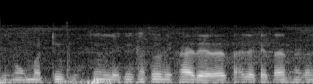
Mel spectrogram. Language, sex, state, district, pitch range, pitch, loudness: Hindi, male, Madhya Pradesh, Katni, 105-115 Hz, 110 Hz, -18 LUFS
